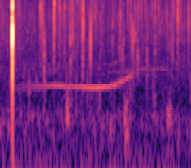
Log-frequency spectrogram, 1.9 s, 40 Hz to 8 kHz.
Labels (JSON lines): {"label": "biophony", "recorder": "SoundTrap 300"}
